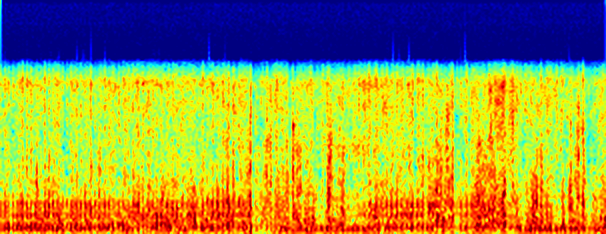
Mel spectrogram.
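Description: Motorcycle engine running steadily at a constant pitch, with no clear revving.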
